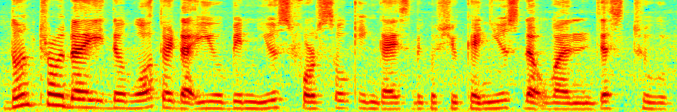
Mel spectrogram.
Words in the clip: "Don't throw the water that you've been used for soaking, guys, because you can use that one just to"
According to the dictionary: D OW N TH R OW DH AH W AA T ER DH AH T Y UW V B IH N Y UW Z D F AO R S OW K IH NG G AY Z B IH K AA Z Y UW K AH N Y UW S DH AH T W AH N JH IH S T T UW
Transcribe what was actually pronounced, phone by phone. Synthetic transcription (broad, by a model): D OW N T R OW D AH W AA T ER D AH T Y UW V B IH N Y UW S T F AO R S OW K IH NG G AY S B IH K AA S Y UW K AH N Y UW S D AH T W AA N JH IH S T T UW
